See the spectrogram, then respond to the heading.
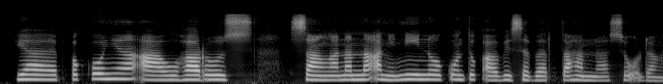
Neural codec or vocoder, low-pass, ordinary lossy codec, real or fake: codec, 24 kHz, 0.9 kbps, DualCodec; 10.8 kHz; none; fake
